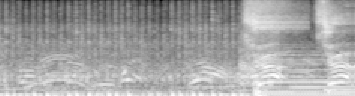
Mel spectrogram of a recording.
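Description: A small boat motor idling with a rapid low putter under rapped vocals. About three-quarters of the way in, a loud hip-hop beat with heavy bass comes in over it.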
